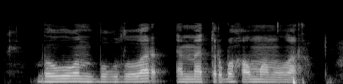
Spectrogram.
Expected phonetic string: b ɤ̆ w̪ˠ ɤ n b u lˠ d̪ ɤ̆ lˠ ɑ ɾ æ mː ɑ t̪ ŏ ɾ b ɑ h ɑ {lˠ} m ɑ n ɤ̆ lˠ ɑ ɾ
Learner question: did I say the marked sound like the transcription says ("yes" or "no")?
yes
